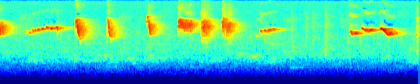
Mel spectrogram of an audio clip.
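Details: Sunbird (kolibri) singing actively: high, thin chirps and short whistled slurs, some rising and some falling, delivered in quick bursts with brief gaps over five seconds.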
